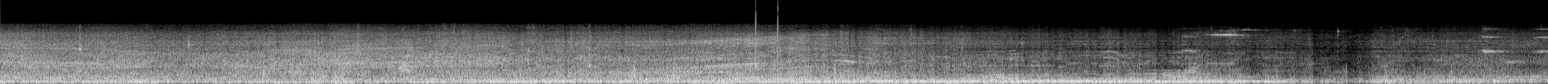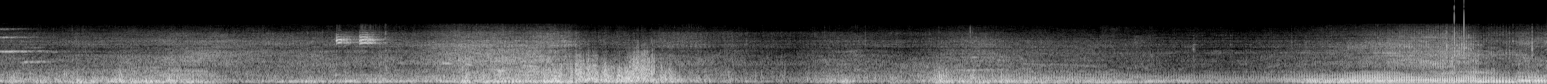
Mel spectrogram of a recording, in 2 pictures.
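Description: Road traffic heard from a moving bicycle: a continuous rumbling noise with motorcycles and other vehicles passing, several swelling up and fading away, the clearest about two-thirds of the way through.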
